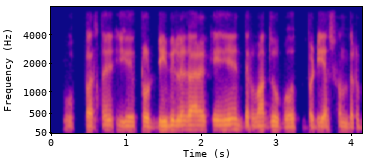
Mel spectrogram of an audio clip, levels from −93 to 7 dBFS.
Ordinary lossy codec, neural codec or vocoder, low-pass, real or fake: none; codec, 24 kHz, 3 kbps, HILCodec; 7.2 kHz; fake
